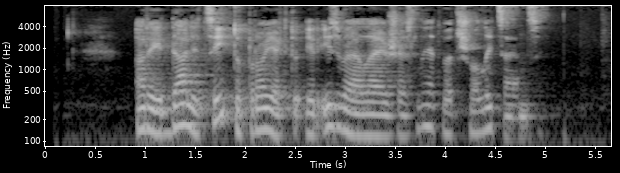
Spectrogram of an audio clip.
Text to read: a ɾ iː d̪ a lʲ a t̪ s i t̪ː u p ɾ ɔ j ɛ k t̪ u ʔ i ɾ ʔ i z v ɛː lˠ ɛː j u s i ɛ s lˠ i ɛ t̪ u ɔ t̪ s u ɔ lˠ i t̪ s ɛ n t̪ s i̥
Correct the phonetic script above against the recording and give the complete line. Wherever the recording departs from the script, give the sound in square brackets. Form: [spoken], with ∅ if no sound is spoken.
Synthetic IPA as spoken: a ɾ iː d̪ a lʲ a t̪ s i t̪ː u p ɾ ɔ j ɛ k t̪ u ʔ i ɾ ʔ i z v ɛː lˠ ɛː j u [ʃ] i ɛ s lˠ i ɛ t̪ u ɔ t̪ [ʃ] u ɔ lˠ i t̪ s ɛ n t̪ s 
